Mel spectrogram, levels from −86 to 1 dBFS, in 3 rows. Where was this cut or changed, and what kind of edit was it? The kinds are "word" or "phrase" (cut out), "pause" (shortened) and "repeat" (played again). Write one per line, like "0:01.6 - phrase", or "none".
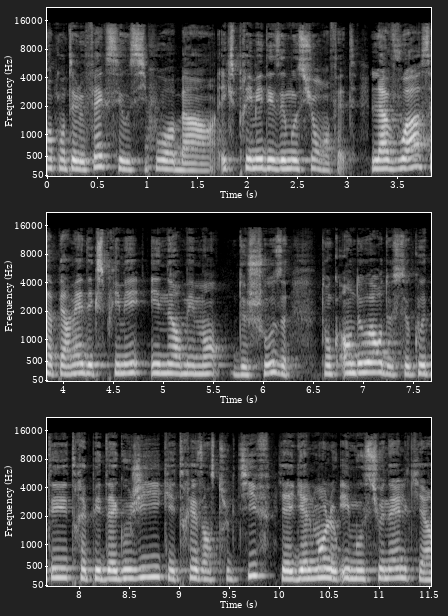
0:01.0 - word
0:03.2 - pause
0:09.9 - pause
0:10.6 - word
